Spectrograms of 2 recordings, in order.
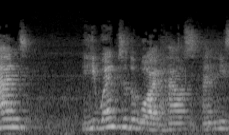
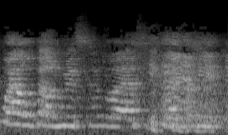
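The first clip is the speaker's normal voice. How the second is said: lightly voiced queen, higher pitch; congratulating queen; 5 semitones higher, 4 dB louder, slower than usual. The Queen thanks Mister Blair for his answer, congratulating. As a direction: praise him in a slightly raised queenly pitch.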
